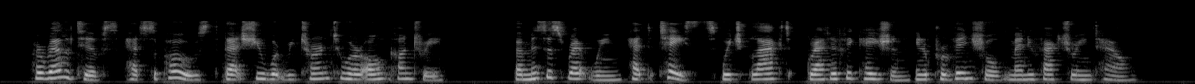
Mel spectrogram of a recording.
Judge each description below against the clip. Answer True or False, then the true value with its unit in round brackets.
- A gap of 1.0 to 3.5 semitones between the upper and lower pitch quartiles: True (3.1 semitones)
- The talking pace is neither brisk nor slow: False (125 wpm)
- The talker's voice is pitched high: True (235 Hz)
